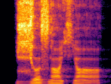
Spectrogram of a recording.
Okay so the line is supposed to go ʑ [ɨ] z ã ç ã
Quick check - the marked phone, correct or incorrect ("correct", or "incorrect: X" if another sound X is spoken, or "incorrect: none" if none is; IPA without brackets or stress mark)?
incorrect: ə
